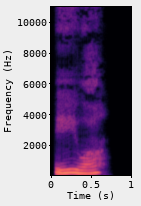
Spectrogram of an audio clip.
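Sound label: attack; hina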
